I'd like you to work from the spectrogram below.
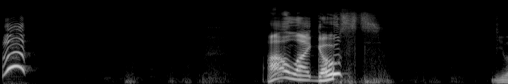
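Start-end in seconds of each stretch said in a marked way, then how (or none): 0.0-0.3 high-pitched mock scream; fearful cry. Disciples crying out at a ghost, high mock scream. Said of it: "in fear they cry out". 2.7-3.8 mock fear. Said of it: "own fear joke".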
